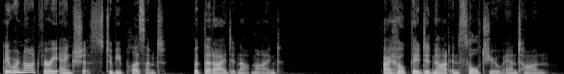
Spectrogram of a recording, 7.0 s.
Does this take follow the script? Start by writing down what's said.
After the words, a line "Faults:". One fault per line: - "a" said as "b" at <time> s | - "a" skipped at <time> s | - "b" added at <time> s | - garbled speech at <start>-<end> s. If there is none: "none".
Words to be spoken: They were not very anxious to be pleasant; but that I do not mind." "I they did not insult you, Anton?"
They were not very anxious to be pleasant; but that I did not mind." "I hope they did not insult you, Anton?"
Faults:
- "do" said as "did" at 2.8 s
- "hope" added at 4.9 s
